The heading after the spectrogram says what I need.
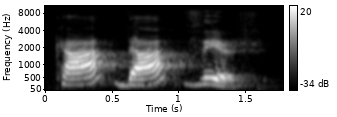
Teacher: O dá é a segunda sílaba de trás para frente, ou seja, a penúltima sílaba, por isso ela é tônica.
